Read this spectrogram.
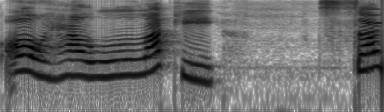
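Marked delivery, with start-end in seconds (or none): none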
